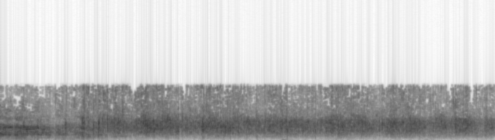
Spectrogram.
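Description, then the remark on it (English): A sustained, spontaneous burst of applause from a live audience, a dense, steady clatter of many hands clapping at once, fairly loud, holding at an even level for several seconds without any voices on top. “And with that spontaneous burst of applause from the audience”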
